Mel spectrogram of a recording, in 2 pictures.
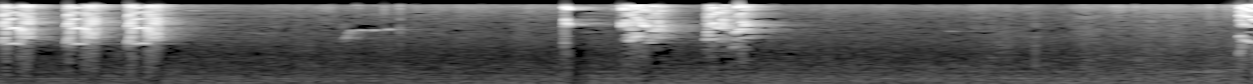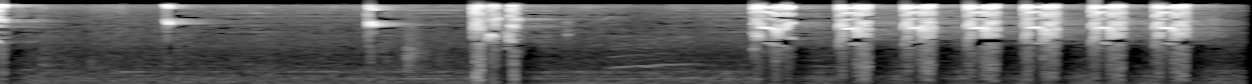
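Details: Lovebird ngetik and ngekek song, scattered harsh squawky notes in small clusters with gaps, ending in a quick series of evenly spaced rasping ticks; a faint thin whistle from another bird is heard briefly.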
